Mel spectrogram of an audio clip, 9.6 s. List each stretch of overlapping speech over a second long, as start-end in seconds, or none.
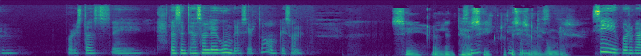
6.9-8.3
